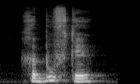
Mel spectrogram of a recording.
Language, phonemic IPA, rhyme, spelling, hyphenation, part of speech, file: Dutch, /ɣəˈbuf.tə/, -uftə, geboefte, ge‧boef‧te, noun, Nl-geboefte.ogg
- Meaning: 1. criminals, delinquents, crooks 2. scum, rabble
